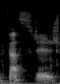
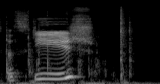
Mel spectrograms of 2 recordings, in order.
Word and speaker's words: vestige: I was thinking vestigage, but it's vestige. Vestige of something. H. And if something has a vestige of something, it has a very very very small part to something. So vestige, the pronunciation, vestige, it doesn't look like it, but that's what that is.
